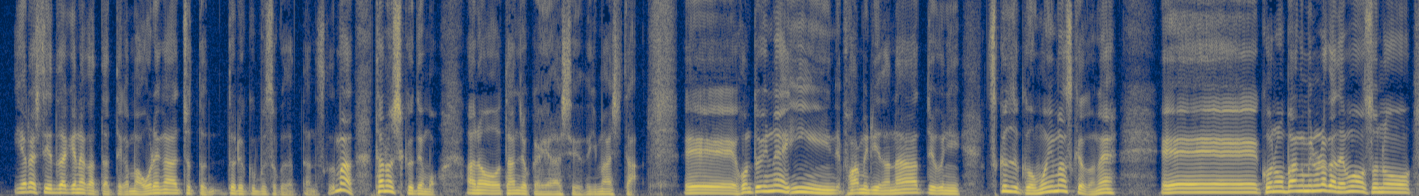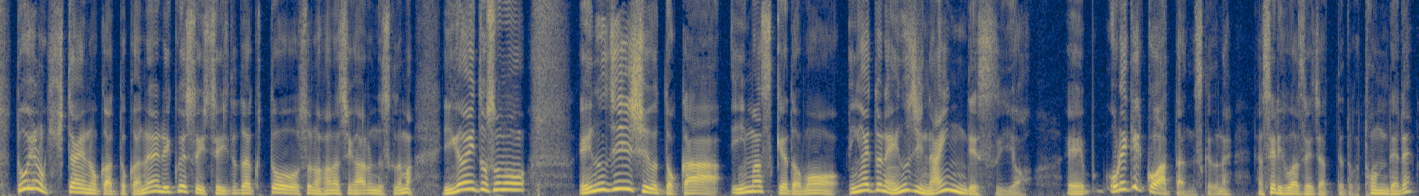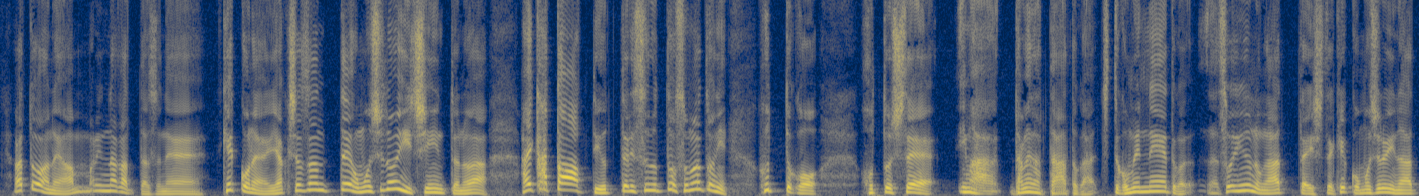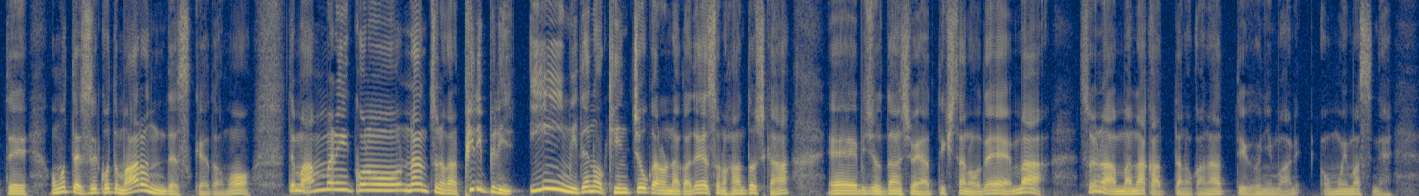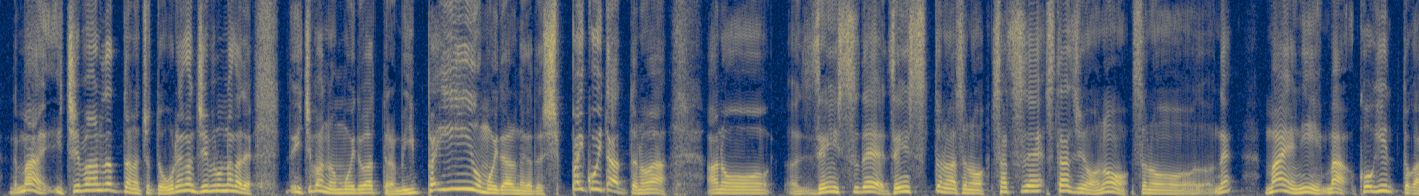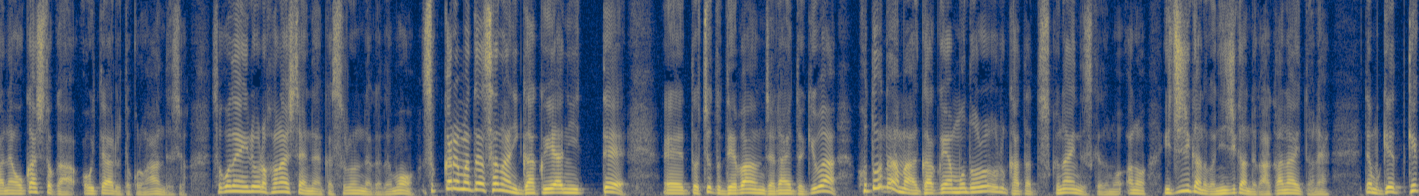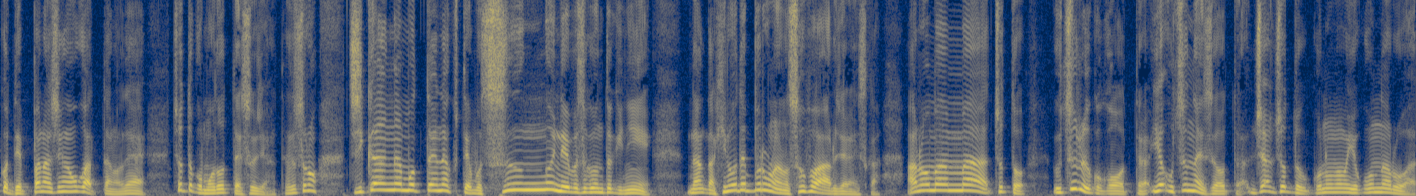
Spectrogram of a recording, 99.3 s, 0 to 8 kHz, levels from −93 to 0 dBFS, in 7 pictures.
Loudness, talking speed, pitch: -16 LUFS, 455 characters per minute, 145 Hz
